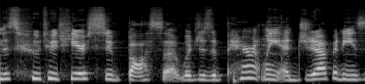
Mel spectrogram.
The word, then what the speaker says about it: Tsubasa: Plus it rhymes with Mufasa, so you can't go wrong with something that freaking rhymes with Mufasa.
